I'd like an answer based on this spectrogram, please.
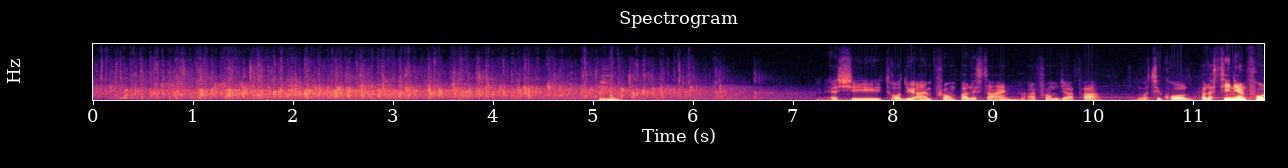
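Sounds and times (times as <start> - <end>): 
audience applause welcoming a speaker: 0.0 - 6.8
speech: 5.0 - 5.5, 7.4 - 11.7.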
